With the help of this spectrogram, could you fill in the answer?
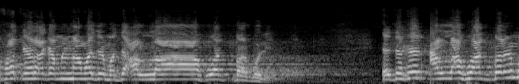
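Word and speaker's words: الله أكبر: তাই আমরা আল্লাহু আকবার না কয়ে সেটা যদি আমরা বলি আল্লাহু আকবার, সহিহ হলো এইভাবে উচ্চারণ করা, আল্লাহু আকবার। আলিফটা আমরা উচ্চারণ করি না, আমরা কি কই? আল্লাহু আকবার। আলিফ কি উচ্চারণ হইল?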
